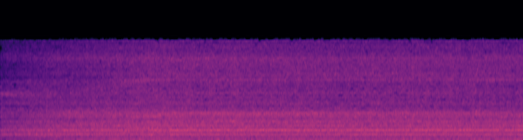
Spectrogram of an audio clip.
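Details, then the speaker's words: Steady, smooth high-speed whir with no knocking from a PowerPro upgrade belt drive after its belt alignment and tension were corrected. It is much quieter than before, checked at increasing speeds. "that sounds really good I don't hear any knocking"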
